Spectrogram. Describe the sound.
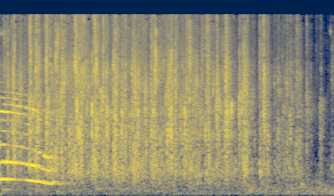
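Audience applause: dense, steady clapping from many hands throughout, with a voice briefly overlapping at the very start and the clapping easing slightly toward the end.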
